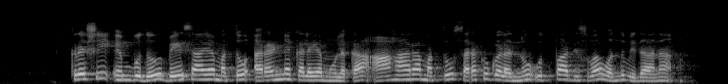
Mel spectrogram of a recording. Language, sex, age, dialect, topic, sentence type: Kannada, female, 60-100, Mysore Kannada, agriculture, statement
